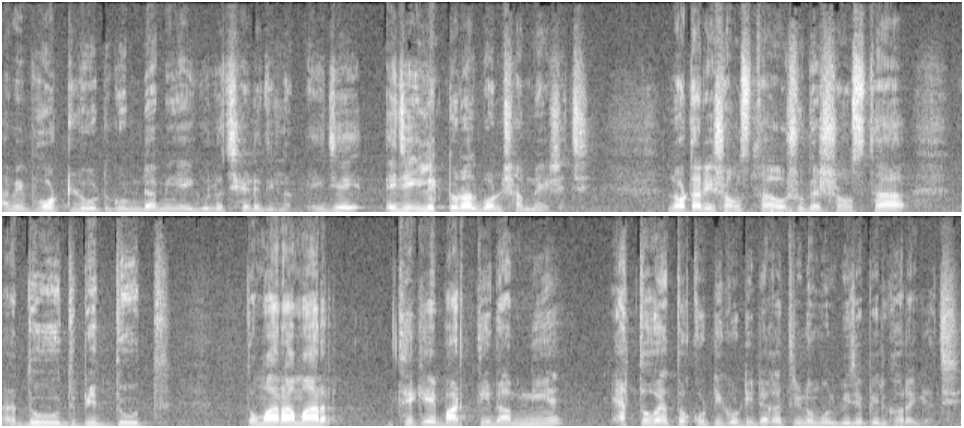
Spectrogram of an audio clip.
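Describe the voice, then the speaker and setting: Over light background noise, a man talks at a fairly high pitch with ordinary pitch variation and big swings in loudness. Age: young. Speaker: politician, election candidate. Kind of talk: televised political debate. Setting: studio. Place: studio. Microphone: lapel.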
